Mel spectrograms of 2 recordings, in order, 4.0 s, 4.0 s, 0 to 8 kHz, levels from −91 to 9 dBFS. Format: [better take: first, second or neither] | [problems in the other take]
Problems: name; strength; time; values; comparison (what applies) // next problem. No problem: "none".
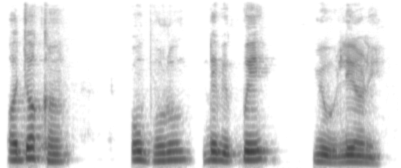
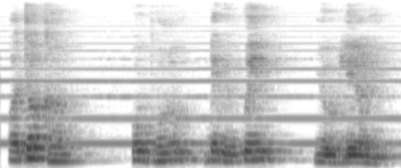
first | background sound (Wind instrument, woodwind instrument); 19 dB below the speech // room echo; dies away in 0.7 s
